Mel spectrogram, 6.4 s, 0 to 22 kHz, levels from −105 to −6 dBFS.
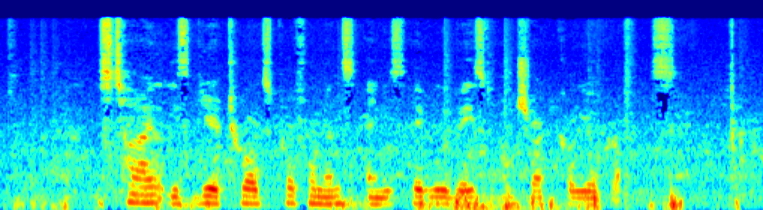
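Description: Speech cut by the noise suppressor occurs at 0.04–0.84 s, 1.38–2.58 s, 2.95–3.46 s and from 4.09 s to the end. Quiet speech is mistaken for the room noise about 27 dB below and turned down by about 11 to 12 dB, so it sounds swallowed and faint. Unlike a dropout, it never goes fully silent.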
